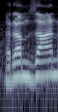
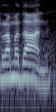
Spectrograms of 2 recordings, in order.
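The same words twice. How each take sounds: First: "रमज़ान" said with a z sound; subcontinental pronunciation. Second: "रमदान" said with a d sound. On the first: Explainer showing viewers the Indian spelling, subcontinental pronunciation. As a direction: say "रमज़ान" with a buzzing z. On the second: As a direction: say "रमदान" with d in place of z. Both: Shown as a demonstration. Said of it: "pronunciation का फ़र्क है".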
